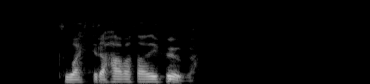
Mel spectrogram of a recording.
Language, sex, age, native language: Icelandic, male, 30-39, Danish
